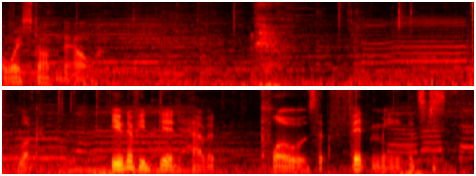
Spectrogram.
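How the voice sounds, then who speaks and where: A man performing a first-person audio roleplay, narrating and talking to the listener, often stammering and flustered, sometimes whispering and sometimes yelling. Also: deep voice. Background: video game soundtrack music.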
